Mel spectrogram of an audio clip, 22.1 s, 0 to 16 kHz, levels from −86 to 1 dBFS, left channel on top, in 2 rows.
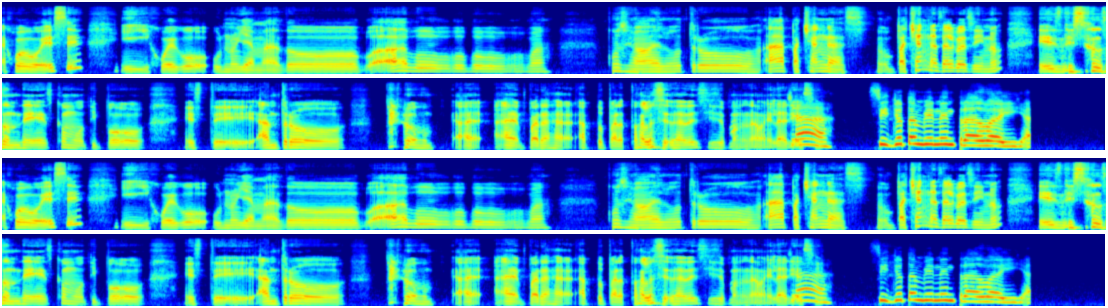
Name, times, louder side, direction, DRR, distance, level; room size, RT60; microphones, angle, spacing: voice 1, 0.0-5.7 6.1-19.1, left 1 dB, 5° left, 0.8 m, -25 dB
voice 2, 18.9-19.3 19.8-21.3, left 5 dB, 50° left, 0.5 m, -18 dB
head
